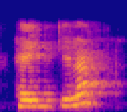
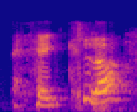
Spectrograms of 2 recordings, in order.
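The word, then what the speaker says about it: Heikkilä: Have I pronounced it properly? Yes. Yes. How do you say it? Heikkila. Heikkila.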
